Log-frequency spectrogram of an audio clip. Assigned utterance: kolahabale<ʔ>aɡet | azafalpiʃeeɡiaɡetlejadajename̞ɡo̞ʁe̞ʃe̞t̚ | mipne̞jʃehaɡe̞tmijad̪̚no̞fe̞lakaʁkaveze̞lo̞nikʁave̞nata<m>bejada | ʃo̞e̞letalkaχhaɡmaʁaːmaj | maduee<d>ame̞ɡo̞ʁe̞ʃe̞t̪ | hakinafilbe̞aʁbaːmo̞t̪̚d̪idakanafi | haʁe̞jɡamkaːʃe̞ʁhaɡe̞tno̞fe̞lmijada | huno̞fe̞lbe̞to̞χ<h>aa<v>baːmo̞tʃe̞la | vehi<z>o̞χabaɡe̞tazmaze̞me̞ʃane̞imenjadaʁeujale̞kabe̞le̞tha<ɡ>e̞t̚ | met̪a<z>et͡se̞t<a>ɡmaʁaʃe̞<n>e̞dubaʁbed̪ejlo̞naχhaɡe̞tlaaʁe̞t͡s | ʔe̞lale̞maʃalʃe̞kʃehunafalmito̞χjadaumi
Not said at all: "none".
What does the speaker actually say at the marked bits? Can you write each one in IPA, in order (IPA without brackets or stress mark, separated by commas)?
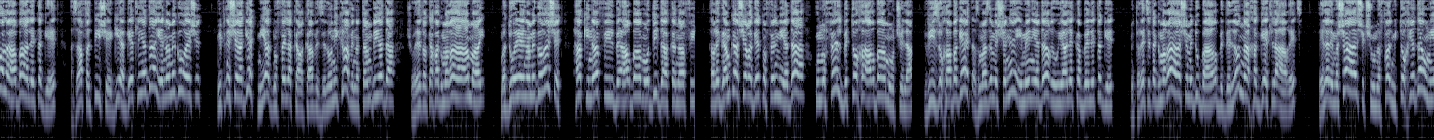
t, n, n, h, ʁ, z, ɡ, ʁ, a, m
